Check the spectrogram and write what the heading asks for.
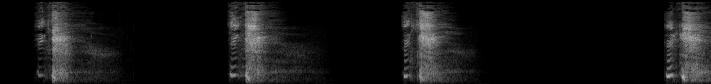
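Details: Sneezing fit after using chhinkni sneezing powder following a long break: four loud, explosive sneezes in quick succession, each preceded by a sharp intake of breath.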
